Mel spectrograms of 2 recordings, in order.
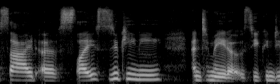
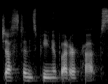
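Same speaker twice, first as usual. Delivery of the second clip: really fast, blurted, rattled-off delivery; 4 semitones lower, 5 dB quieter than usual. Answering what would make you fall off the bandwagon: said really fast. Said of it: "I said that really fast".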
